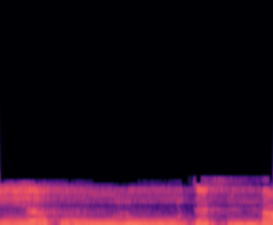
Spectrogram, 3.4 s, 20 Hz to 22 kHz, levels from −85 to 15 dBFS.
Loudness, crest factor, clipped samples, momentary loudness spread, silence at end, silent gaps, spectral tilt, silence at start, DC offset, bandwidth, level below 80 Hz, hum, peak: -19 LUFS; 14 dB; under 0.1%; 6 LU; 0 s; none; -7.5 dB/octave; 0 s; under 0.1%; 5 kHz; -56 dBFS; none; -4 dBFS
